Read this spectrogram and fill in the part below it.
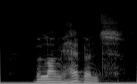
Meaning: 1. important 2. interested (e.g. owning a share of a company)
- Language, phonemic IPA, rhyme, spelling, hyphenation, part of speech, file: Dutch, /bəˌlɑŋˈɦɛ.bənt/, -ɛbənt, belanghebbend, be‧lang‧heb‧bend, adjective, Nl-belanghebbend.ogg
